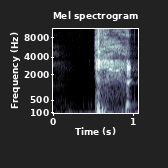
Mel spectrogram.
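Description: A man coughs and clears his throat in a quick, rough burst of two or three harsh hacks, fairly loud, with no talking.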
